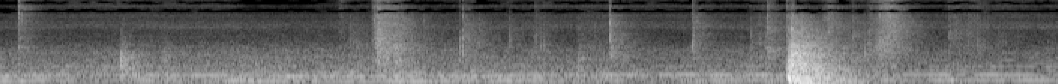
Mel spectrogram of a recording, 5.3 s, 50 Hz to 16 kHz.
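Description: Light knocks and one loud knock about four seconds in as a propellant grain for an AeroTech 98 mm rocket motor is pushed by hand into the motor casing, over a steady low hum.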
